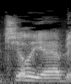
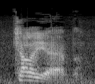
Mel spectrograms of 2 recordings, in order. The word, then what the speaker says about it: Chileab: By the way, pronouncing it Chileab is not right. It's Chileab. It's pronounced with a K. At least the Hebrew understand.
